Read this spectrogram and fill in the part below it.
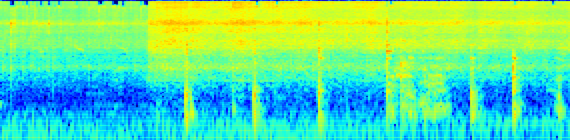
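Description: Masala of chopped tomato, salt, turmeric and chilli powder sautéing in a pan, a steady sizzle that swells after a splash of water, punctuated by repeated spatula scrapes and taps at an irregular rhythm.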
